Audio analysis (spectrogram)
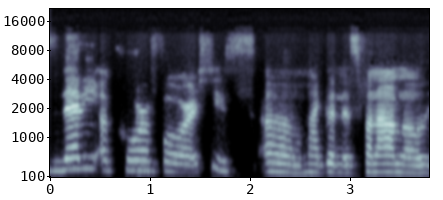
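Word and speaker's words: Nnedi Okorafor: And I was waiting to let her pronounce the name. Yes, it's Nettie Okorafor.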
